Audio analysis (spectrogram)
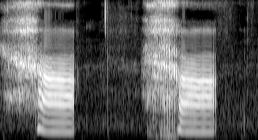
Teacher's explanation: اور ہا ادا ہوتا ہے حلق کے بیچ والے حصے سے۔ حلق کے 3 حصے ہوتے ہیں، اس کے بیچ والے حصے سے جو ہے ہا ادا ہوتا ہے، ہا، ہا۔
